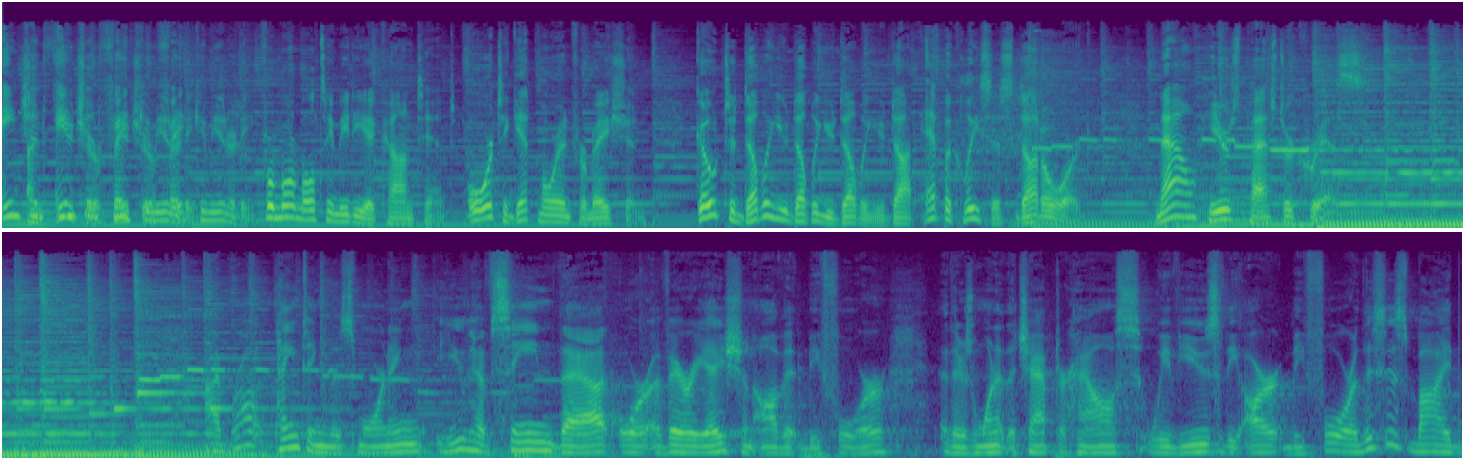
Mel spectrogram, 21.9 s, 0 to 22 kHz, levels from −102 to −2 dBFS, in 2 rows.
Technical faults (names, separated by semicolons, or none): doubled audio track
